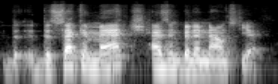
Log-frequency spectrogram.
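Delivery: ordinary talk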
